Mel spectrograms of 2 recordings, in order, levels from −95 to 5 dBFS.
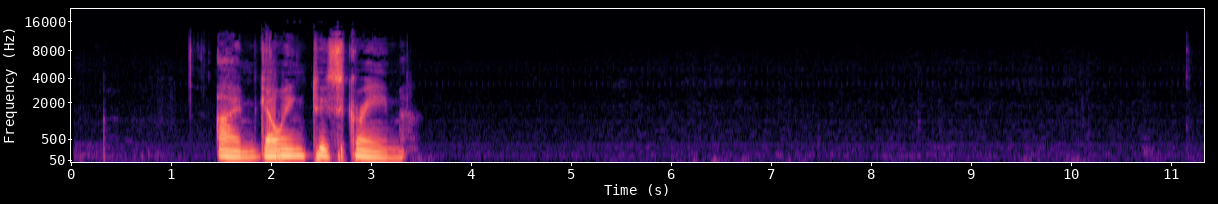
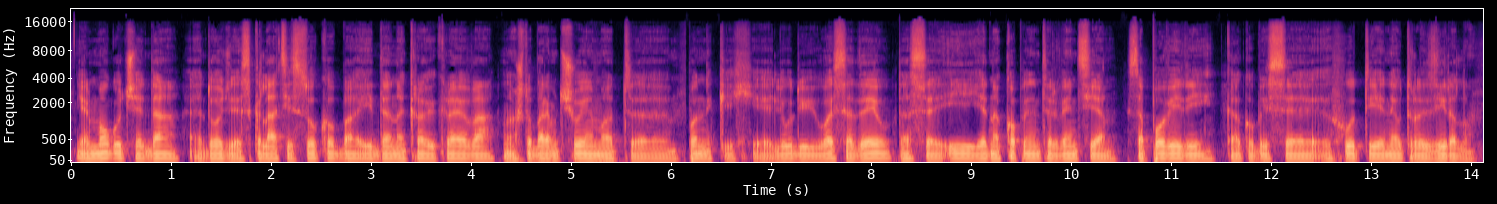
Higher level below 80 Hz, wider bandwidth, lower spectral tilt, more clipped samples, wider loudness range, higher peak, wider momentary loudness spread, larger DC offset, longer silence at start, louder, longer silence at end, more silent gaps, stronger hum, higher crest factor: second, -46 dBFS vs -28 dBFS; second, 11 kHz vs 16.5 kHz; about the same, -6 dB/octave vs -5.5 dB/octave; neither; first, 8 LU vs 1 LU; about the same, 0 dBFS vs 0 dBFS; first, 15 LU vs 6 LU; neither; first, 1.45 s vs 0.05 s; about the same, -16 LUFS vs -16 LUFS; first, 8 s vs 0.05 s; neither; neither; first, 22 dB vs 16 dB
